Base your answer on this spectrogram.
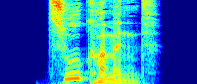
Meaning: present participle of zukommen
- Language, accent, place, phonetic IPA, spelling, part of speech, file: German, Germany, Berlin, [ˈt͡suːˌkɔmənt], zukommend, verb, De-zukommend.ogg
